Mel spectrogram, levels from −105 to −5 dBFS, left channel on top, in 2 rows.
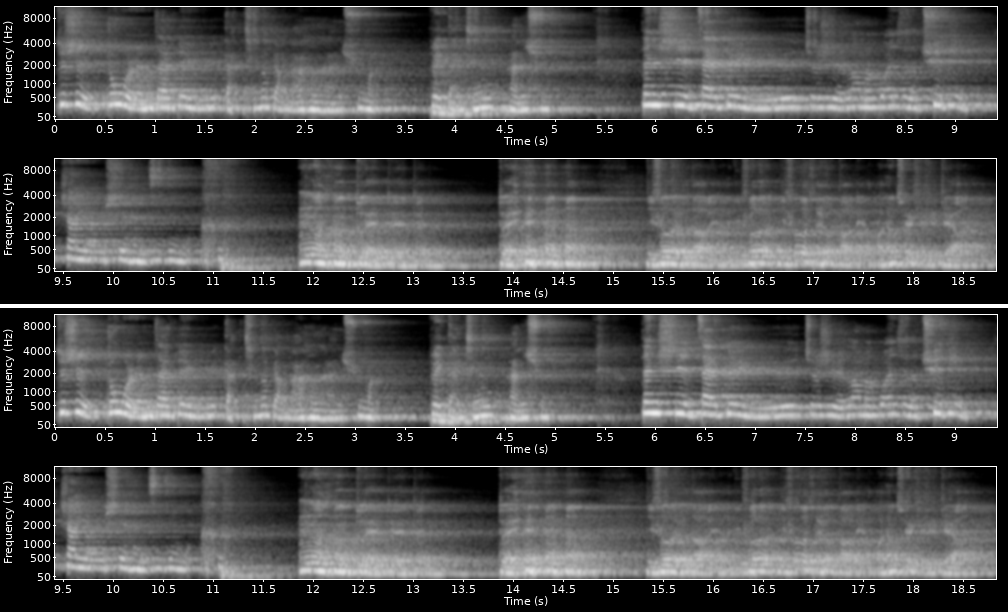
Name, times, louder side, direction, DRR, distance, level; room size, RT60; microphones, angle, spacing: voice 1, 0.0-3.3 3.8-5.0 5.9-9.2 9.5-11.3, equal, 15° right, -1 dB, 1.1 m, -26 dB
voice 2, 11.9-13.2 13.9-14.7 15.3-18.6, equal, 10° left, -3 dB, 5.2 m, -27 dB
29.5 x 26.5 x 4.1 m, 2.3 s
head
